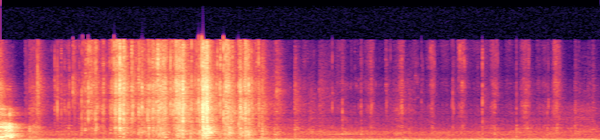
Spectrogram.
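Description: Trading cards being handled and sorted into stacks, a papery rustling and scraping that is strongest in a few bursts between about one and two and a half seconds in, then fainter.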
